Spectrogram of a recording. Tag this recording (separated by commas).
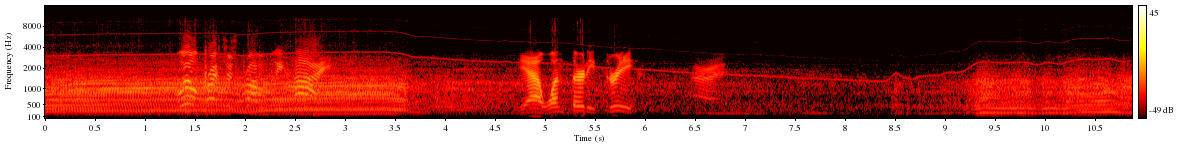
Speech, Vehicle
